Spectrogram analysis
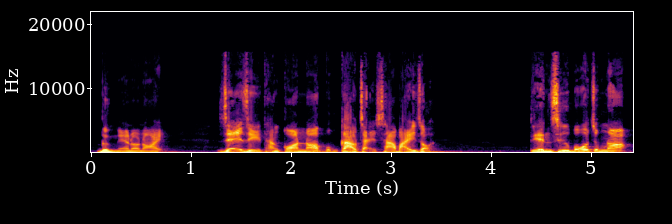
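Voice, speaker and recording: A man's voice: very high-pitched, animated, normal speed, pitched above the performer's own voice, heavily acted. Man doing a cursing enraged old villager. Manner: shouting curses. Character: furious old village man, grieving father.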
